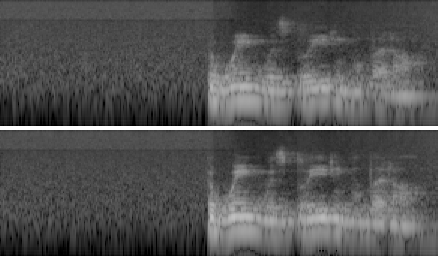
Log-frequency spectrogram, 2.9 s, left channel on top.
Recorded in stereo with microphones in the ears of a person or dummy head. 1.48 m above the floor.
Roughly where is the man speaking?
Right.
